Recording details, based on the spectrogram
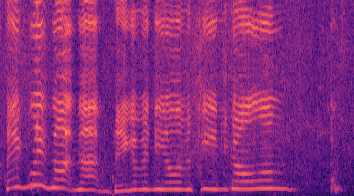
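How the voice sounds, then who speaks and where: A woman's voice: very high-pitched, measured pace, noisy background. A woman streamer chatting casually while gaming, with the hiccups. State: has the hiccups.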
